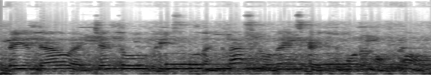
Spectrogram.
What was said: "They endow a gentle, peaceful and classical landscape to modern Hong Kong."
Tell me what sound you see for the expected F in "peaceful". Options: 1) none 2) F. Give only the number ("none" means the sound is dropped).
1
